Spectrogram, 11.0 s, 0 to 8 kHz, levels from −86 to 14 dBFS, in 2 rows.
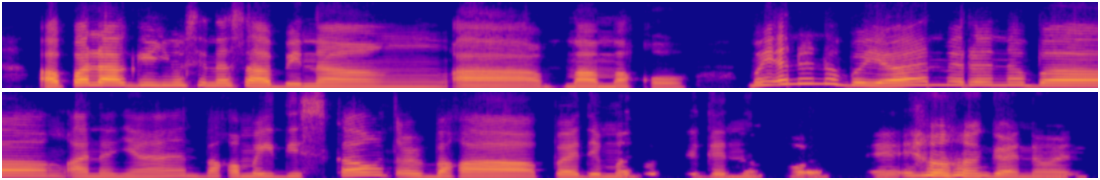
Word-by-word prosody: ah, 230 - +4
palagi 285 +1 +6
yung 280 - -4
sinasabi 245 -5 +1
ng, 210 -2 -2
ah, 195 -2 +2
mama 210 -1 +1
ko, 175 -1 -7 0.3
"May 325 +6 0
ano 440 +3 -2
na 445 -1 -2
ba 290 - 0
'yan, 285 +4 +4
meron 310 -1 -3
na 295 - -2
bang 265 -2 +3
ano 225 0 -3
niyan, 230 +4 -7
baka 240 0 -6
may 235 -1 -3
discount 280 +6 -2
or 235 - -2
baka 215 -3 +2
puwede 215 0 -2
madagdagan 215 0 -9
ng 210 +2 -11
konti," 200 +1 -7 0.2
mga 270 -2 +4
gano'n. 205 -3 -4
230 Hz, 160 wpm, -18 LUFS, 210-275 Hz, 0.3 s, palagi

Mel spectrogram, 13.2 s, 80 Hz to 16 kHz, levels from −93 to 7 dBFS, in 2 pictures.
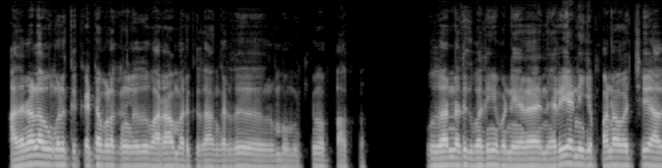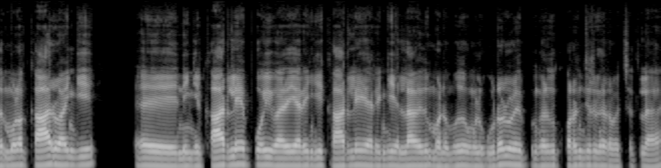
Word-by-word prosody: அதனால 140 +4 +5
உங்களுக்கு 135 -2 -1
கெட்ட 120 +2 0
பழக்கங்கள் 115 -1 0
எதும் 115 -1 0
வராம 110 0 +2
இருக்குதாங்கிறது, 105 +1 -3 0.3
ரொம்ப 105 +1 -6
முக்கியமா 105 +3 -6
பார்ப்போம். 100 0 -10 0.7
உதாரணத்துக்கு 125 +1 +2
பார்த்தீங்கன்னா 120 0 +1
இப் 115 - 0
நிற 110 +1 +3 0.2
நிறைய 135 +6 +4
நீங்க 130 -1 0
பணம் 125 +1 +2
வச்சு, 120 +2 -6
அது 115 - +1
மூலம் 130 0 0
கார் 135 +2 +6
வாங்கி, 130 +1 -1 0.5
அ - - +1 0.4
நீங்க 115 0 -2
காரிலேயே 130 +3 +4
போய் 130 0 +1
வ - - +4 0.2
இறங்கி, 120 0 -2
கார்லயே 125 +2 +1
இறங்கி 120 +1 -3
எல்லா 115 +1 +3
இதும் 120 -1 -5
பண்ணும்போது, 115 +2 -3
உங்களுக்கு 110 -1 -5
உடல் 140 +1 +1
உழைப்புங்கிறது 120 -2 -4
குறைஞ்சிருங்கிற 120 -2 -3
பட்சத்தில, 105 +1 -7
120 Hz, 170 wpm, -22 LUFS, 115-125 Hz, 0.7 s, கார்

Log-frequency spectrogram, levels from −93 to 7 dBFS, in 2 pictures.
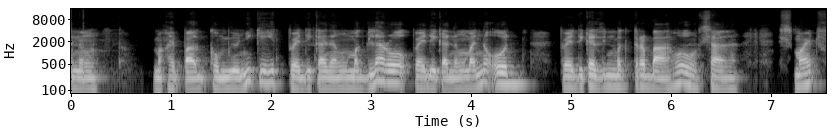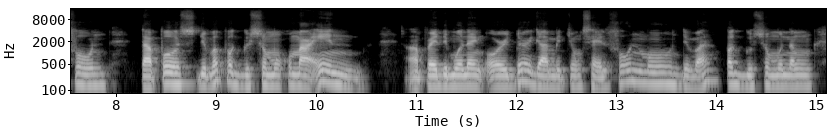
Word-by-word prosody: nang 110 -1 -2 0.5
makipag-communicate, 110 - 0
puwede 110 -2 0
ka 110 0 +1
nang 110 0 0
maglaro, 155 +9 +2
pwede 115 -1 +1
ka - - +3
nang 110 +1 -1
manood, 145 +4 +1 0.3
puwede 120 0 0
ka 125 -1 +3
din 125 +1 -2
magtrabaho 125 +3 +1
sa 105 -1 -1 0.3
smartphone. 135 0 -2 0.3
Tapos 145 +4 +3
'di - - -1
ba 150 +6 0
pag 140 -7 -3
gusto 125 +2 -2
mo 130 0 -1
kumain, 130 -3 +1 0.4
ah, 110 0 -2
pwede 125 +1 +4
mo 125 - +4
na 130 0 +4
i-order 120 +8 0
gamit 120 -2 0
'yong 120 - -3
cellphone 120 +9 -4
mo, 150 -3 -2
'di 125 -3 -5
ba? 115 +5 0 0.2
Pag 140 -1 0
gusto 125 +1 -4
mo 125 - 0
nang 125 0 -1
125 Hz, 150 wpm, -24 LUFS, 115-145 Hz, 0.5 s, pwede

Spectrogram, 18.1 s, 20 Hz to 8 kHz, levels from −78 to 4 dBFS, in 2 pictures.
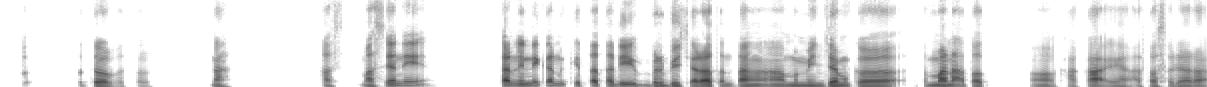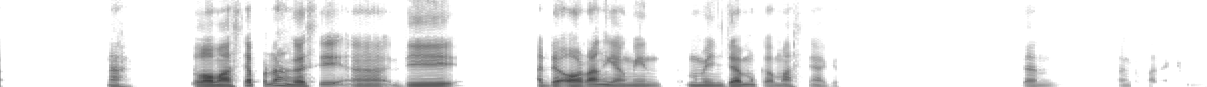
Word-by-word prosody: B - - -24 0.4
betul 115 - +1
betul. 95 -1 -20 0.5
Nah, - - -2 0.7
Mas 115 0 -7 0.2
Masnya, 120 +6 +2
nih, 180 - +3 0.6
kan 160 +1 +8
ini 160 +2 +3
kan 175 0 +3
kita 155 +1 +1
tadi 150 +1 +3
berbicara 115 +1 +4
tentang 110 -1 +1
a 105 -1 -1
meminjam 110 +1 +2
ke 105 -1 +2 0.2
teman 120 +2 +4
atau, 105 -2 0 0.4
eee, - - -6
kakak, - - +1
ya - - -6
atau 105 - -6
saudara. 95 -2 -3 0.8
Nah 115 -3 -5 0.5
kalau, 125 0 +6
Masnya, 125 +7 +4
pernah 175 +4 -2
nggak 130 0 +3
sih, 155 +3 -4
eee, 115 -1 -4
di 115 +2 -2 0.9
ada - - -1
orang 130 +6 +4
yang 110 -1 -1
min 110 -2 -8 0.2
meminjam 115 +3 -1
ke, 110 - -7
Masnya, 100 -2 -10
gitu? 85 0 -30 1.4
Dan 110 +1 -13 0.4
tanggapannya 115 +2 -26
gimana? - - -38
115 Hz, 140 wpm, -25 LUFS, 110-125 Hz, 1.4 s, kan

